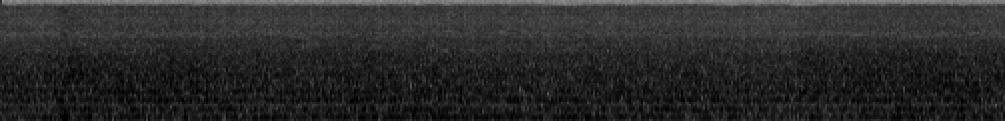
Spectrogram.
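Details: Steady low rumble of passing traffic or a train, with no animal calls heard.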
